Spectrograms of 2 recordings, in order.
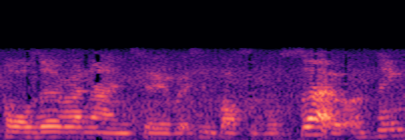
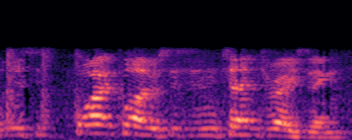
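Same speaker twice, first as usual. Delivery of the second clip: high, loud, building race call; racehorse commentator; 7 semitones higher, 4 dB louder than usual. Pretend. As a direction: call the finish like the races. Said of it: "talk like a racehorse commentator".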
